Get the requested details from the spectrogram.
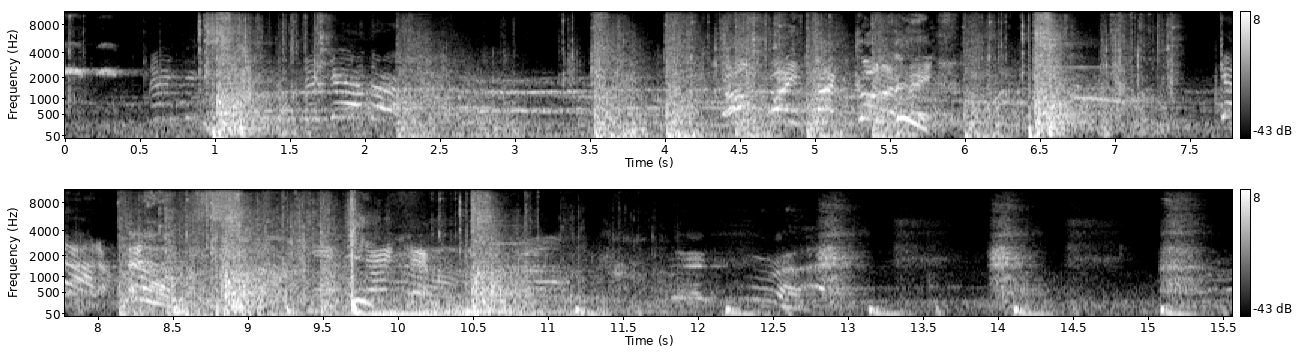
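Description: Gunshots ring out in rapid bursts, echoing loudly.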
